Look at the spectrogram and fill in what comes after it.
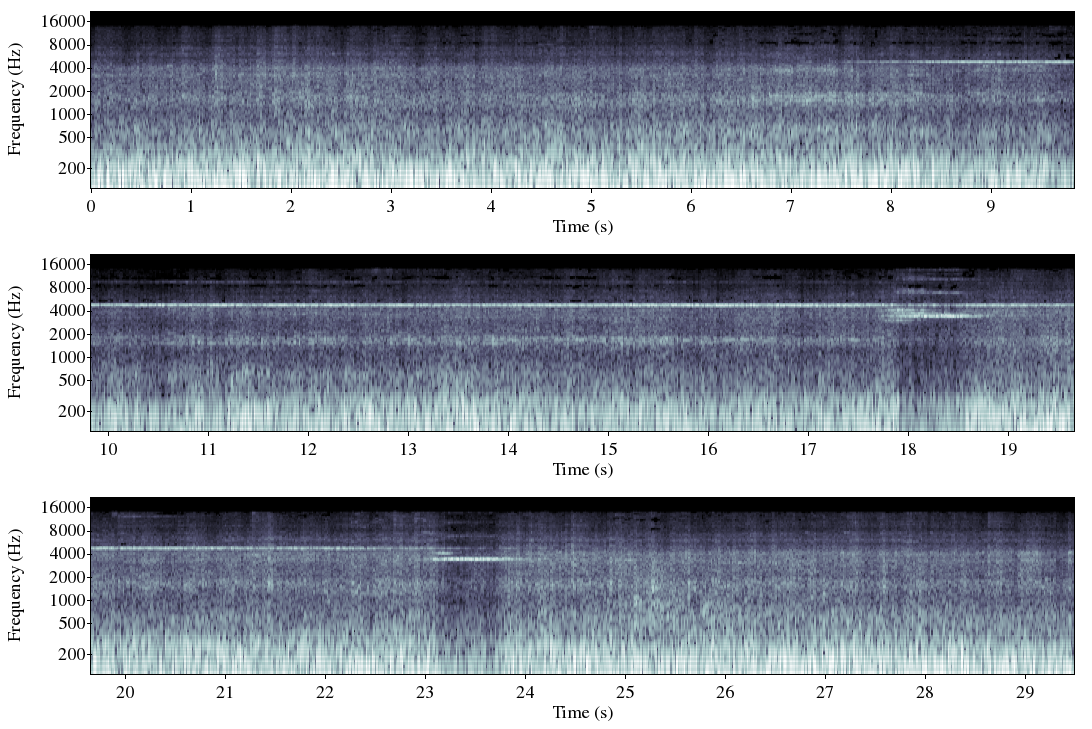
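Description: Freight cars rolling past with a steady rumble of steel wheels on rail. A long, steady high-pitched wheel squeal starts about a quarter of the way in and stops after about fifteen seconds, with two brief shorter squeals near its end.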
